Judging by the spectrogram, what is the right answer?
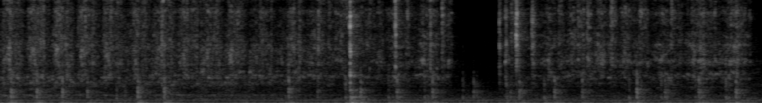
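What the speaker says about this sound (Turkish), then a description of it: "yumurtanın dağılıp karışması için süt ile birlikte sürekli karıştırıyorum" Egg yolk is stirred into milk in a pot with a spoon, giving steady scraping and soft clinking against the metal at close range, with a few sharper knocks around the middle and no talk.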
